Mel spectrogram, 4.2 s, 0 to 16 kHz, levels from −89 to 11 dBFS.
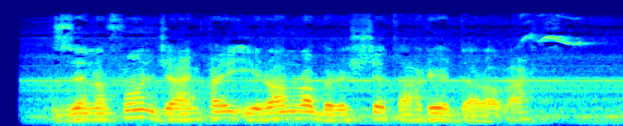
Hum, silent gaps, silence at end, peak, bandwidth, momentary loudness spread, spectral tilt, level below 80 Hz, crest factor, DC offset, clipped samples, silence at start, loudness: none; none; 0 s; -2 dBFS; 11 kHz; 10 LU; -6 dB/octave; -58 dBFS; 16 dB; under 0.1%; under 0.1%; 0.15 s; -19 LUFS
